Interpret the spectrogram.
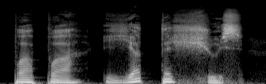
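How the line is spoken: Delighted drawl. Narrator (Russian): восторженно протянула Люська

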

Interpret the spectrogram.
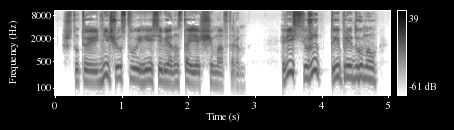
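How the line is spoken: Embarrassed chuckle. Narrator (Russian): смущенно хохотнул он

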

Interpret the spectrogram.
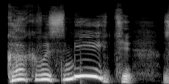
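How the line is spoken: Shouting. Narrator (Russian): закричала она

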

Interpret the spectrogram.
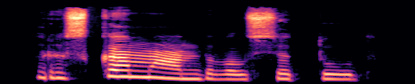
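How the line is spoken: Grumbling. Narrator (Russian): пробурчала Катя

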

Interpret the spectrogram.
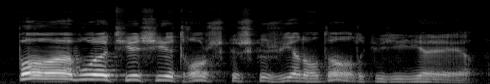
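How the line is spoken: Sepulchral voice. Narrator (French): ajouta Thomas d'une voix sépulcrale

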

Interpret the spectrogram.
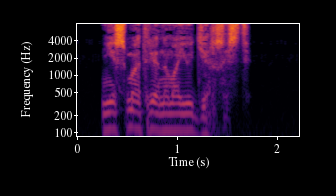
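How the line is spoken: Serious tone. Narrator (Russian): продолжил прежним серьезным тоном Винчи

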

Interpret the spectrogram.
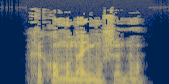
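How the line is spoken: Pharmacist's undertone. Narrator (Russian): вполголоса проронил аптекарь

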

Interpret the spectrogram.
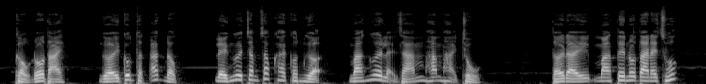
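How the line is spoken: Furious shout. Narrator (Vietnamese): Tiểu vương gia cả giận quát

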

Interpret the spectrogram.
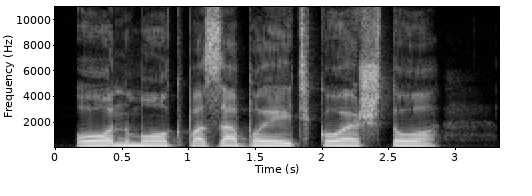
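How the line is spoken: Gloomy hint. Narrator (Russian): мрачно намекнул дьяков

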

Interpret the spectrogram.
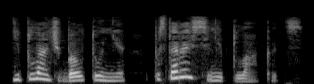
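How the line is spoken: Very quiet, muffled. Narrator (Russian): донеслось совсем тихо и глухо

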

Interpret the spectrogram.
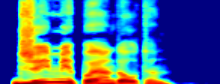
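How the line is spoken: Angry. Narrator (Russian): сердито Полианна

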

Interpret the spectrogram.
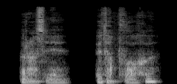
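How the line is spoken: Quiet, convinced. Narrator (Russian): негромко произнесла Мелинда, сверкая глазами и убежденно

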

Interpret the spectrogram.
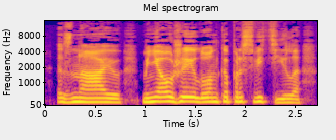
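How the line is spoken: Laughing. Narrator (Russian): хохотала Инна Львовна

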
